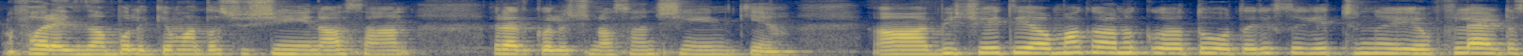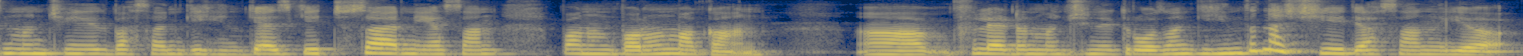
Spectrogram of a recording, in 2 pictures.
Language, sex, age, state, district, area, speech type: Kashmiri, female, 30-45, Jammu and Kashmir, Pulwama, urban, spontaneous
